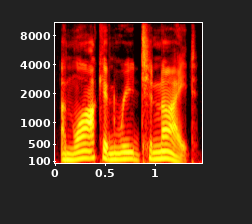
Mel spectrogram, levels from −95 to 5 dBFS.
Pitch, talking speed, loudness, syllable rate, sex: 150 Hz, 205 wpm, -17 LUFS, 4.5 syllables/s, female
